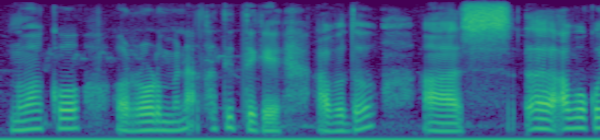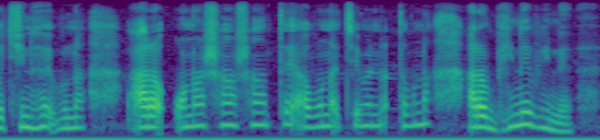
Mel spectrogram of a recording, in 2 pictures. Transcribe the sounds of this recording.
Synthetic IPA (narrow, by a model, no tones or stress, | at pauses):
nɔwakɔ | ɾɔɽmɛna̰ʔkʰat̪it̪ɛɡɛ̰ | a̰βɔd̪ɔ | a̰bɔkɔt͡ʃinɦəc̚ˀbɔna | a̰ɾɔʔɔnasãsãt̪ɛʔa̰bɔna̰ʔt͡ʃɛmɛna̰ʔt̪ɛbɔnaː | ɾɔbʱinəbʱinə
